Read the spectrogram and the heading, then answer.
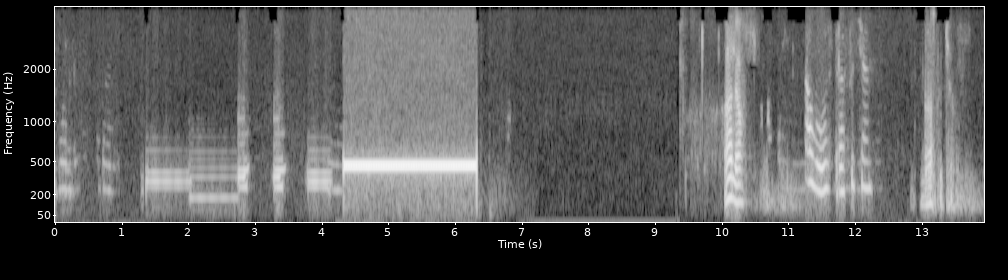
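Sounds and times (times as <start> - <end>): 
telephone ringback tone: 4.3 - 6.4
speech: 10.0 - 10.5, 11.3 - 12.4, 13.0 - 13.7.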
